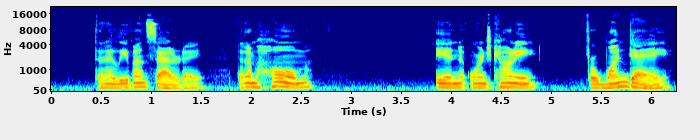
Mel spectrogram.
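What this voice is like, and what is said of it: Hoarse, worn-out voice. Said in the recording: “my voice has gone too, because we were like just screaming”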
